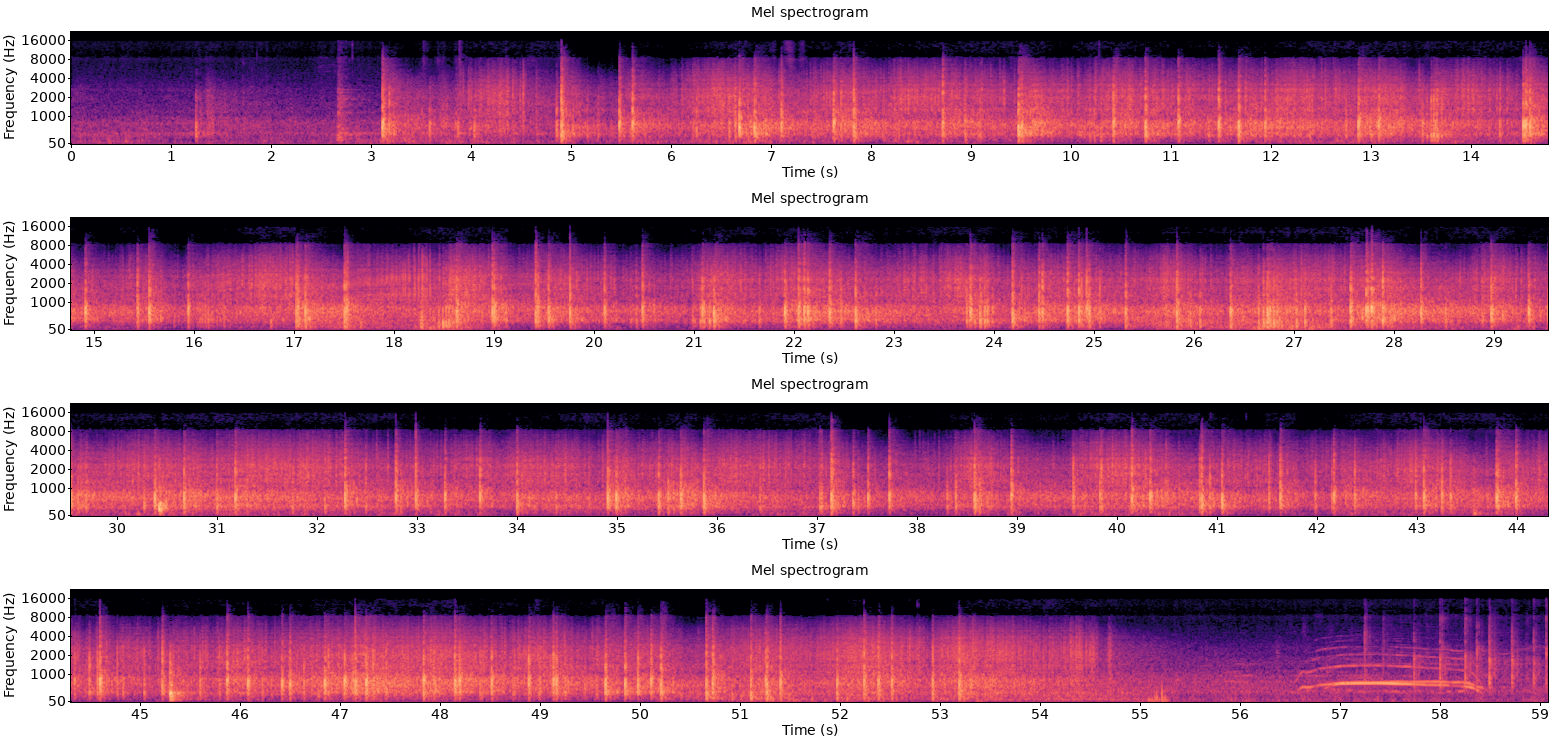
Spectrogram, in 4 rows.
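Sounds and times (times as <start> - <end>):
fireworks bangs and crackles: 0.0 - 59.0.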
